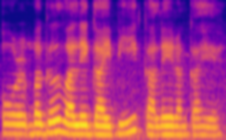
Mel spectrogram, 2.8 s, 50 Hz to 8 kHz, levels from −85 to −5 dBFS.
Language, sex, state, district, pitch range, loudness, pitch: Hindi, female, Arunachal Pradesh, Papum Pare, 175-200 Hz, -14 LUFS, 190 Hz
